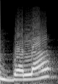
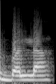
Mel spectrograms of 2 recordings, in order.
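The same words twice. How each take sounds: First: "बला" with one short l; single l in बला. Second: "बल्ला" with a held double l; doubled l in बल्ला. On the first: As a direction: keep the l of "बला" undoubled. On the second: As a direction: linger on the l of "बल्ला". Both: Shown as a demonstration. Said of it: "द्वित रूप में देखें तो".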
